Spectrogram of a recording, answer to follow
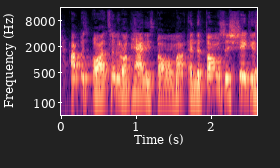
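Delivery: usual speaking voice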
